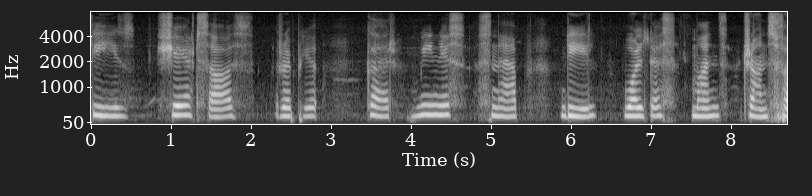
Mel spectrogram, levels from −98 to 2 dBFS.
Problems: background sounds at intervals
